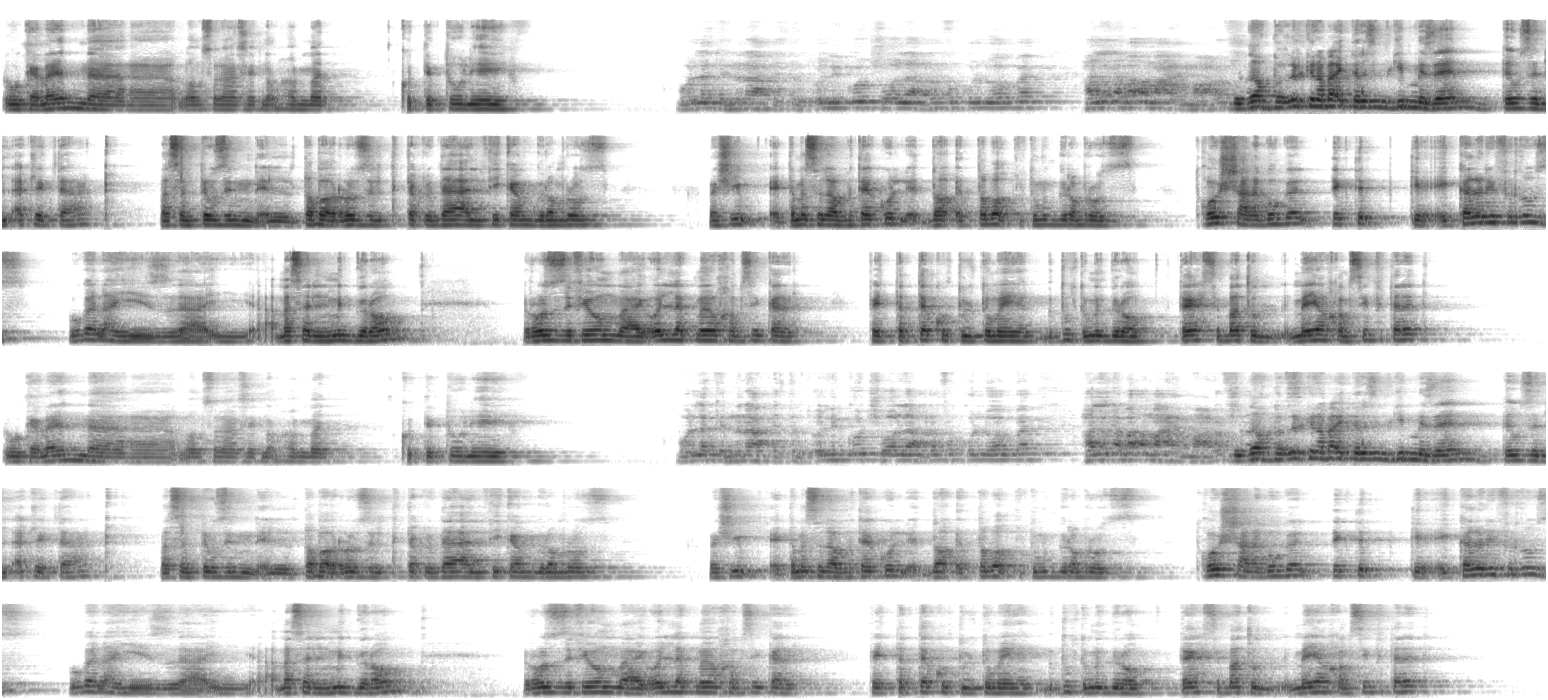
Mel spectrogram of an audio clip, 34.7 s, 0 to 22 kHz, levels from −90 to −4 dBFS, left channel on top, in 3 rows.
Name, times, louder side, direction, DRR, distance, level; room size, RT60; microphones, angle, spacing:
voice 1, 0.0-2.5 3.0-3.9 9.2-12.3 12.8-16.1 16.9-20.0 20.6-23.3 23.7-26.3 27.1-29.2 29.7-33.8, left 5 dB, 90° left, 0.6 m, -27 dB
voice 2, 5.1-7.8 8.1-9.7, equal, 70° right, 2.1 m, -40 dB
26.0 x 9.3 x 2.2 m
head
